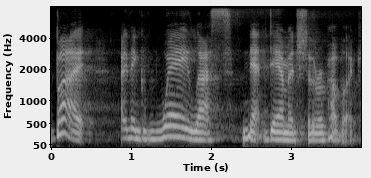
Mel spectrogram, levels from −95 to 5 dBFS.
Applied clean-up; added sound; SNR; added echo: none; none; none; reverberation time 1.9 s.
